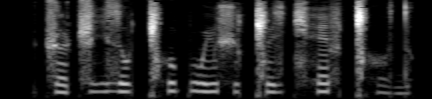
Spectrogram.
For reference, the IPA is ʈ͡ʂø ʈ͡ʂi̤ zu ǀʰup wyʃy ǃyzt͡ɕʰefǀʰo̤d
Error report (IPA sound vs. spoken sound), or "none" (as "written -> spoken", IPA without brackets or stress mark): ǃ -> ǀ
